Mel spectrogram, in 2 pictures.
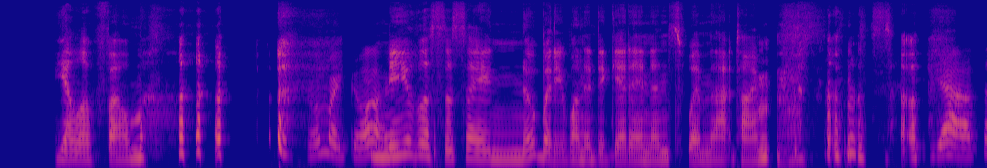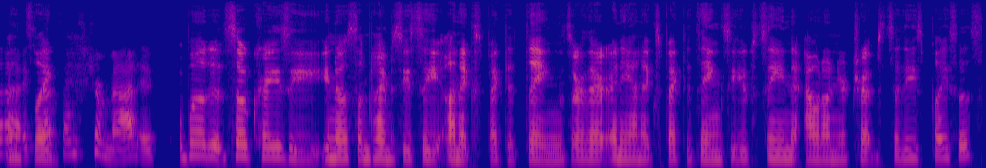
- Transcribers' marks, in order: laugh; chuckle; laugh; laughing while speaking: "So"
- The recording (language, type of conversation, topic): English, unstructured, How do you choose nearby outdoor spots for a quick nature break, and what makes them meaningful to you?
